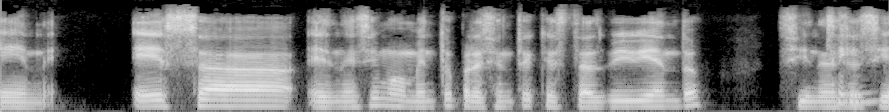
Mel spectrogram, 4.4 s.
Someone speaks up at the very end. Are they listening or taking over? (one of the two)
listening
